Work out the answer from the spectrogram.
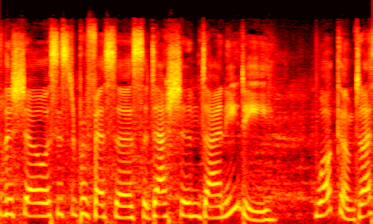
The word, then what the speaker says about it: Dayanidhi: Dayanidhi.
